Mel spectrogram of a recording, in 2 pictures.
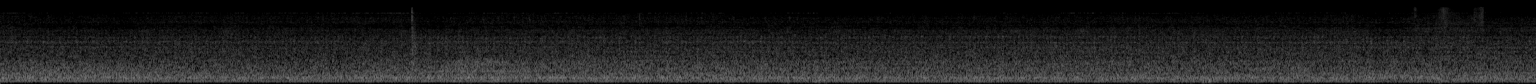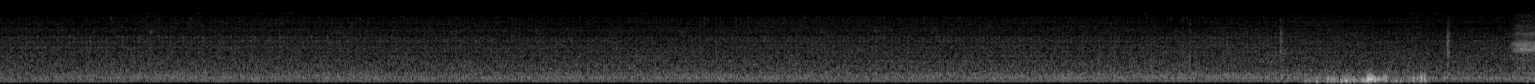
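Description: Steady hum of cars and a pickup truck idling in a queue at a railroad crossing, with a constant low engine tone. A few loud thumps near the end.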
